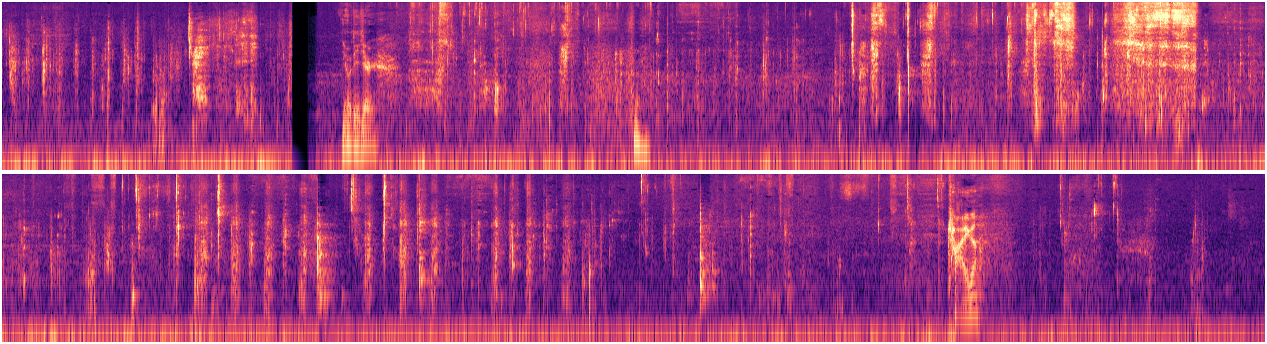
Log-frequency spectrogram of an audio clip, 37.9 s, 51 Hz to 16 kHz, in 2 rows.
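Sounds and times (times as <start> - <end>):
chewing and biting: 0.0 - 4.4, 6.2 - 29.3.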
